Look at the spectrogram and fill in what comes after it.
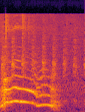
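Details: Australian dingo 'talking': a short, clear, moaning whine that holds steady, then drops sharply in pitch near the end, lasting about a second, with quiet room sound afterward.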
